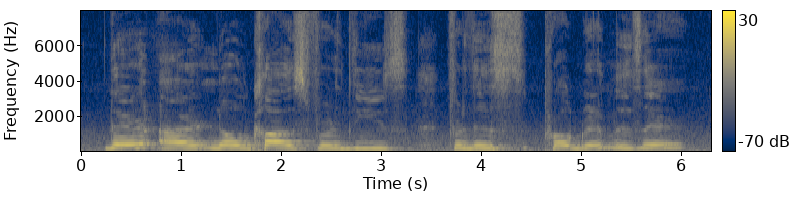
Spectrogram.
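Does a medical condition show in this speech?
Yes: cerebral palsy; speech impairment.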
